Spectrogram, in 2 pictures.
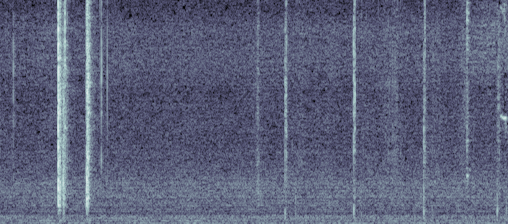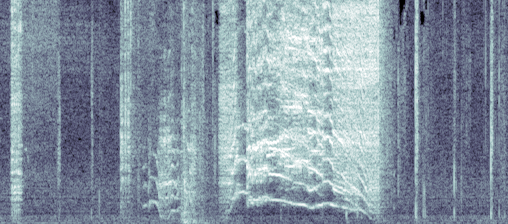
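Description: A wooden door's hinges squeal loudly as the door is pulled open, a long creak for about a second and a half that slides down in pitch. A few light clicks come before it.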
